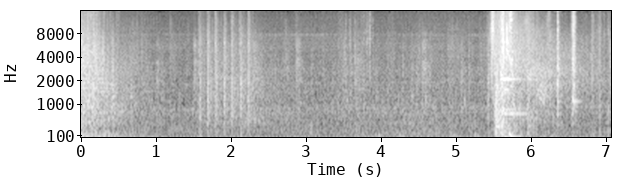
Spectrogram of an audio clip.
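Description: Sniper rifle shots in a video game: a burst of sharp cracks near the start, a faint rapid string of reports around the two-second mark, and one loud blast with a ringing tail late in the sequence.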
